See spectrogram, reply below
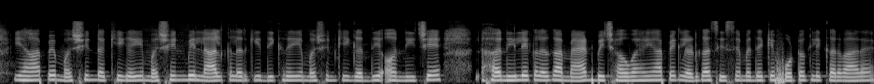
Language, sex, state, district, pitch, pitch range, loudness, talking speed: Hindi, female, Maharashtra, Sindhudurg, 195 Hz, 185-200 Hz, -22 LUFS, 265 wpm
